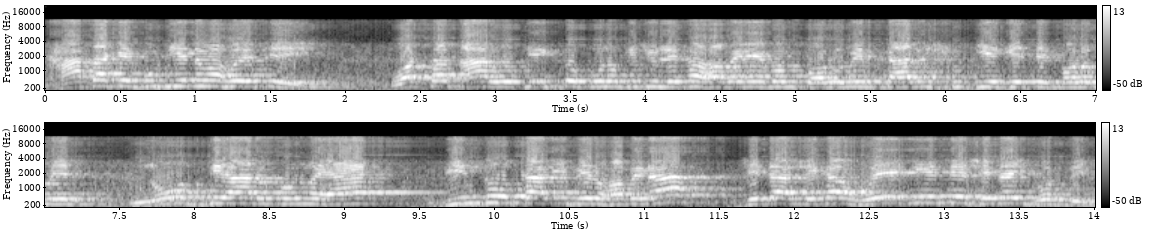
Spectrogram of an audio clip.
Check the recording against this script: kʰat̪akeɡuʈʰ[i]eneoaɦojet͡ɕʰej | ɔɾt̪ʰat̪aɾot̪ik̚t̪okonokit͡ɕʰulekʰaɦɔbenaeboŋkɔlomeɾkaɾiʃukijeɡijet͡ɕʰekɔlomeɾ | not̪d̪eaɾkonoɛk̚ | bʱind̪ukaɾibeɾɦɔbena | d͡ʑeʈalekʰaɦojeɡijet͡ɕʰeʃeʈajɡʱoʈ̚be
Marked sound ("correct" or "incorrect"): correct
